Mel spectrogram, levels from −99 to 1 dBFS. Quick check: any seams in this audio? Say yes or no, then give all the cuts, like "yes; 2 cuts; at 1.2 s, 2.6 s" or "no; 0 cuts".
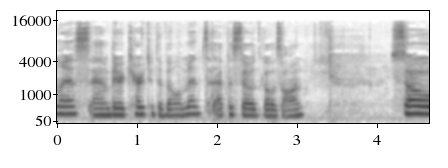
yes; 1 cut; at 1.9 s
